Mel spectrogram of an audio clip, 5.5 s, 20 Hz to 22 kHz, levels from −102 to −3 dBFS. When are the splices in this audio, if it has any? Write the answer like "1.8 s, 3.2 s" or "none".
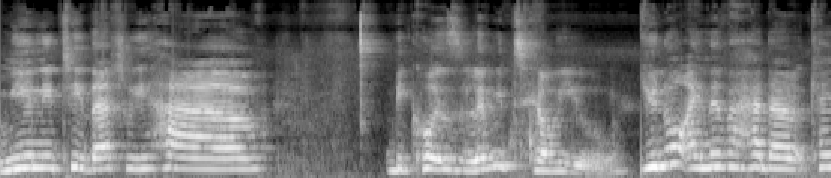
4.1 s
